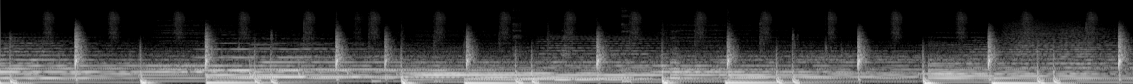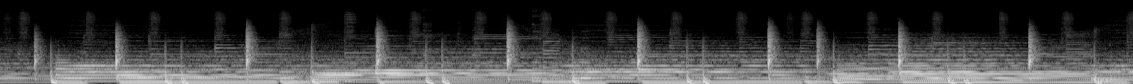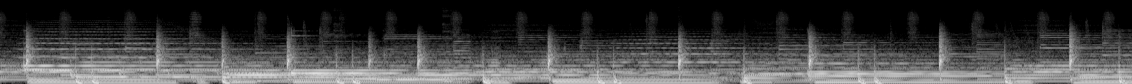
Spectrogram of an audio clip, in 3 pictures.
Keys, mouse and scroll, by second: 2.3 Up, 18.4 Up, 21.9 Down, 22.1 Down.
